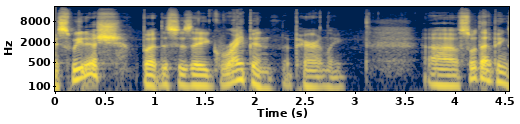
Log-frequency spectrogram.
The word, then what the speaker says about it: Gripen: from sweden that told me that it's not pronounced gripen it's pronounced gripen and i've been following this other guy's youtube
